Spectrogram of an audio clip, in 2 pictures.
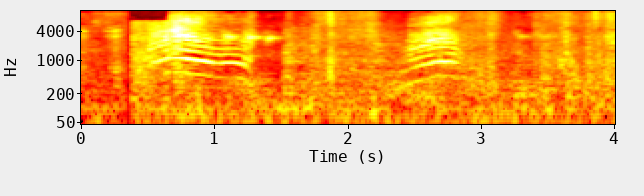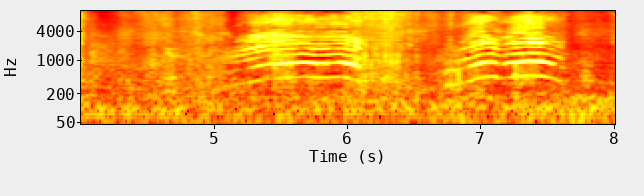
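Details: A kitty playing and meowing: four clear, harmonic meows, each rising then falling, spaced irregularly, the last two longer and wavering, over a faint low background rumble.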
